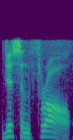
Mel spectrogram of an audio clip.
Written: disenthrall

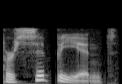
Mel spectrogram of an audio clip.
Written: percipient

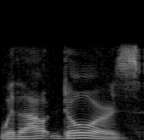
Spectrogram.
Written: withoutdoors

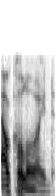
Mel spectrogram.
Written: alkaloid

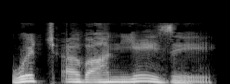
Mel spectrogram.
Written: witch of agnesi

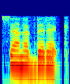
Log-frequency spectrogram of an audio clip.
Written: cenobitic

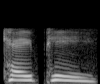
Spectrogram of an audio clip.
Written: KP

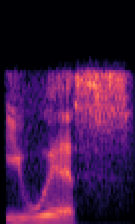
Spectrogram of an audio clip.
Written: iwis

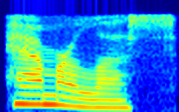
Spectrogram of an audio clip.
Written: hammerless

